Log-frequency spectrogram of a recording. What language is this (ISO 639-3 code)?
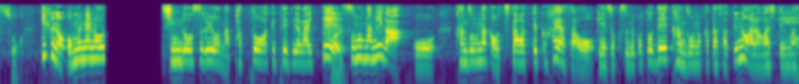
jpn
